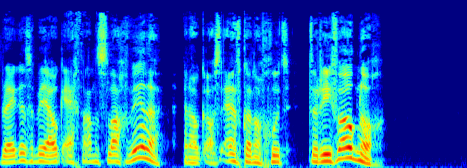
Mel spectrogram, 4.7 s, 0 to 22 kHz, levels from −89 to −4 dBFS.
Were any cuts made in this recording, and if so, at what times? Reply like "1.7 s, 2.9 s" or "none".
1.7 s, 2.6 s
